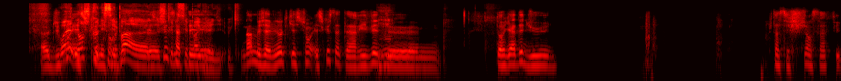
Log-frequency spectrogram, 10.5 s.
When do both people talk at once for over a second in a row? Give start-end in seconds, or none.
0.7-3.0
